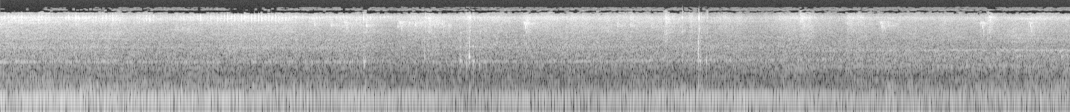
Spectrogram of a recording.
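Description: A steady low engine hum that doesn't change, with a few faint clicks partway through.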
